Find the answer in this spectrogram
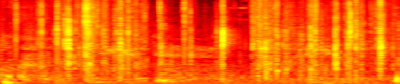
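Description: Trading card pack wrapper being torn open and crinkled by hand: a run of irregular crackles and small rips.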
